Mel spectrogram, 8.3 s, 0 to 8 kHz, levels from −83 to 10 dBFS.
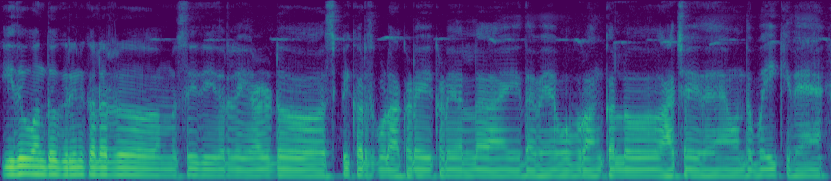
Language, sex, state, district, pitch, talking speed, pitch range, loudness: Kannada, female, Karnataka, Chamarajanagar, 100 Hz, 135 wpm, 95-100 Hz, -19 LUFS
